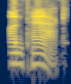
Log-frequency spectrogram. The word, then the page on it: unpack: American English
